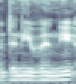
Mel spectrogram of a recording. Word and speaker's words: Denis Villeneuve: to say his name I used to say Dennis V oh yeah because that's how you spell it but then I heard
